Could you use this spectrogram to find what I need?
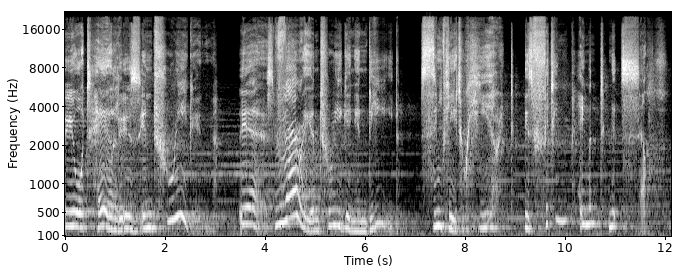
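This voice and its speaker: A woman does a put-on character voice, high in pitch and very slow. Clear music plays in the background. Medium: game stream. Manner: formal, archaic.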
